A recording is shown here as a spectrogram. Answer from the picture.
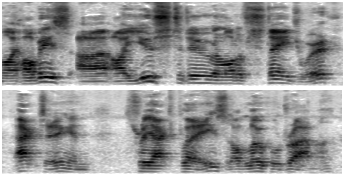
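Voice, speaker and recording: A man talks at a very slow pace in a relaxed tone. There is audible room echo and noticeable background noise. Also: medium pitch for a man, ordinary pitch variation. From Somerset, west of England. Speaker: host father, English immigrant. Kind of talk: casual interview. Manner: relaxed, with some hesitations.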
